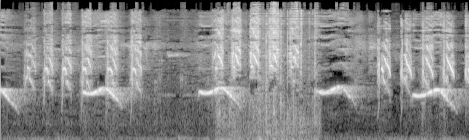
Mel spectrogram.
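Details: Harsh squawk bursts from a parrot alternate with a clear whistle that rises, then drops. A brief rustling noise comes in the middle.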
